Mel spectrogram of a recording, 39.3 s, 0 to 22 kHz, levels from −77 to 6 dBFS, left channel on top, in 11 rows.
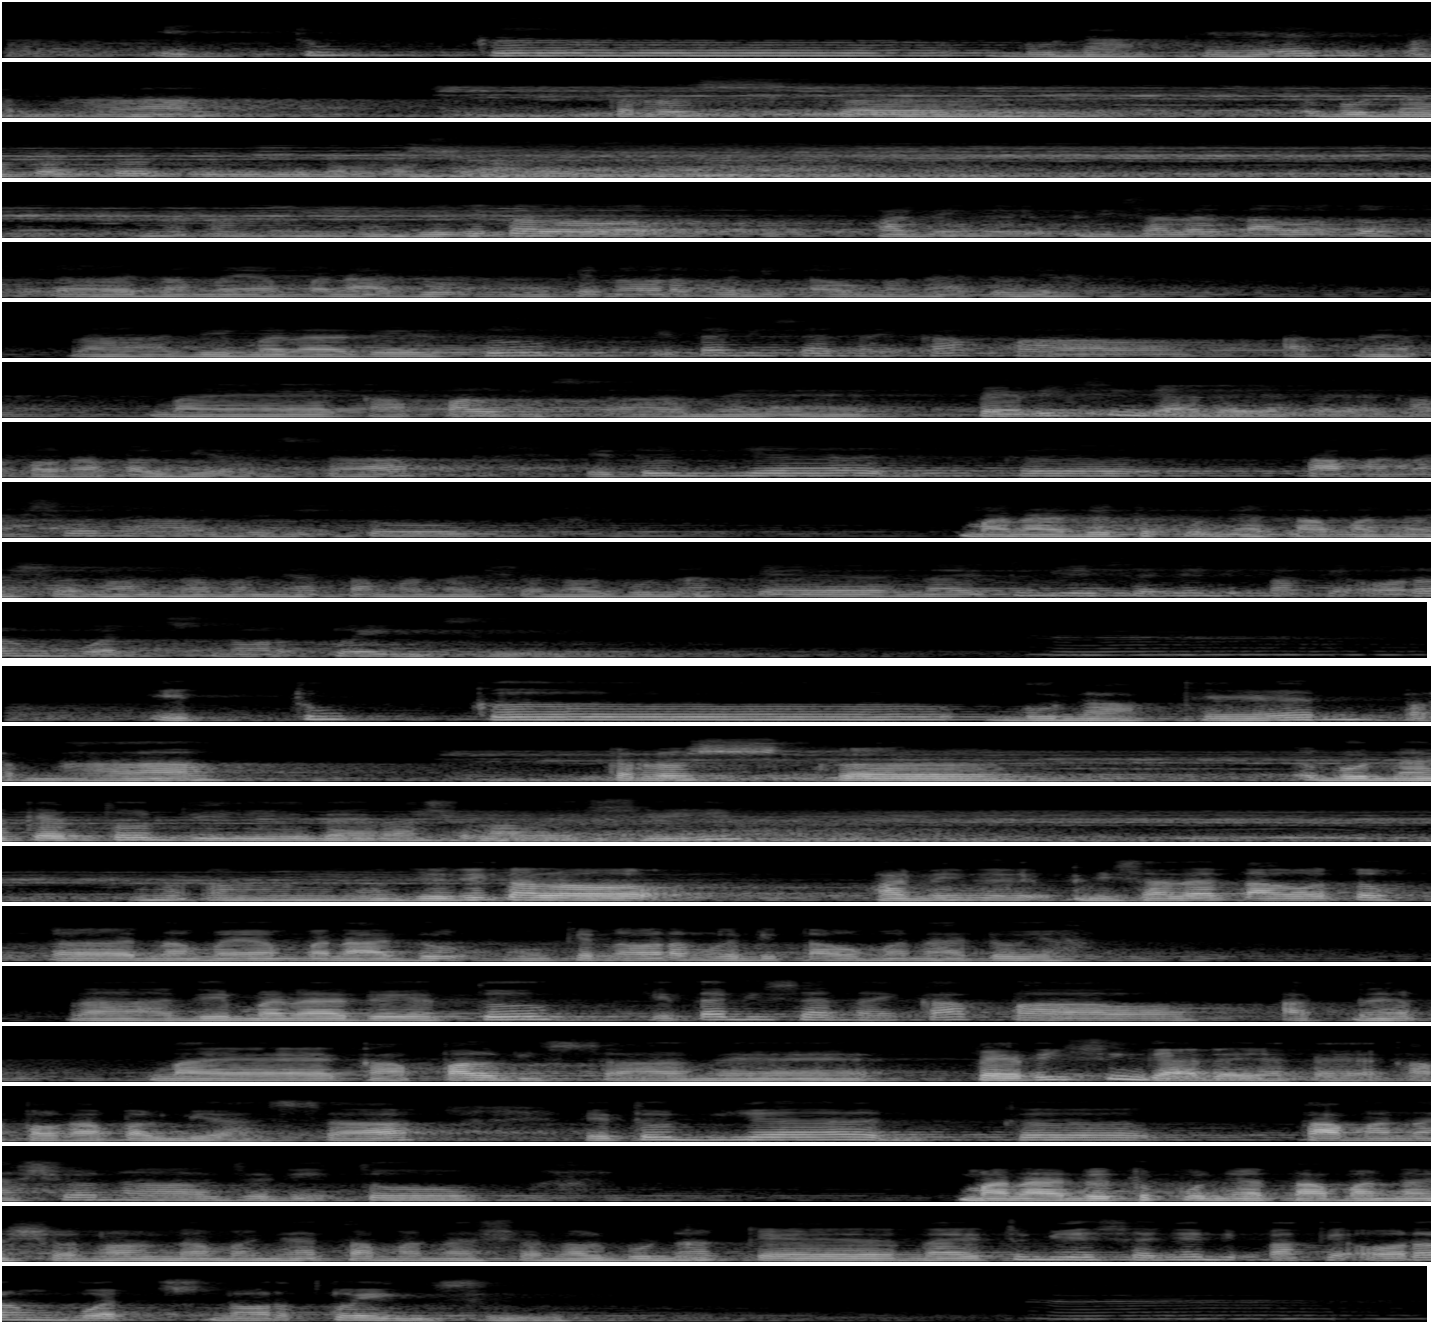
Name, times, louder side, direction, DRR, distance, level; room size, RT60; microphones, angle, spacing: voice 1, 0.4-0.9 1.2-4.1 5.1-6.1 6.8-9.0 11.0-12.4 12.9-17.0 18.0-21.4 21.8-27.9 28.3-30.0 31.0-37.2, right 7 dB, 80° right, 15 dB, 0.4 m, -27 dB
sound 1, 4.6-12.1, left 2 dB, 75° left, 1.6 m, -36 dB
voice 2, 5.2-6.1 10.0-10.8 18.5-18.7 38.3-39.1, right 2 dB, 40° right, 7 dB, 0.7 m, -43 dB
13.5 x 11.5 x 4.1 m, 3.0 s
head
